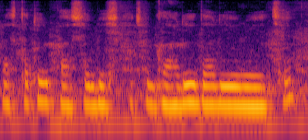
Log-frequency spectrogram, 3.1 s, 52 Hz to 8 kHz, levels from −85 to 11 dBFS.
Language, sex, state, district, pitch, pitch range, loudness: Bengali, female, West Bengal, Alipurduar, 185 Hz, 180-195 Hz, -13 LUFS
